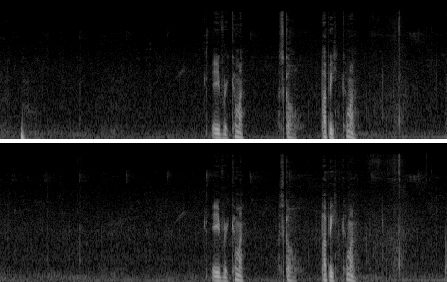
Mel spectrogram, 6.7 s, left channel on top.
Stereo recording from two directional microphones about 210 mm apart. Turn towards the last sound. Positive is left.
turn(degrees=20)  # may be behind; listen again after turning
